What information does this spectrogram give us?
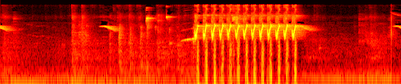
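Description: Black-winged myna giving scattered high whistles, then a loud two-second burst of about a dozen harsh, rapid rattling notes, about six per second.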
